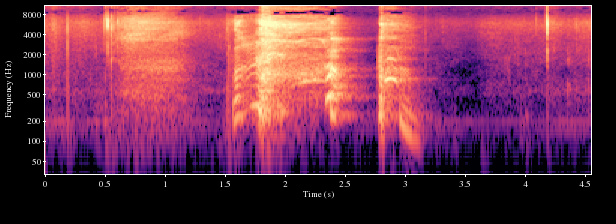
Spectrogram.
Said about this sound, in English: I promise my coronavirus is much better than it has been for the last several weeks. I've been coughing and just absolutely hacking. It's been absolutely horrible.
